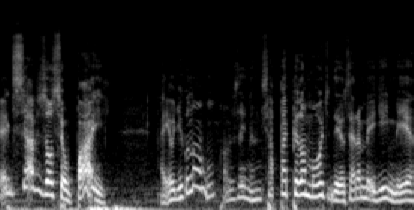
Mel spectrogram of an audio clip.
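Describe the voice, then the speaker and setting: His pitch high and swinging very widely, a man speaks in an animated tone. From Brazil, Fortaleza, Ceará. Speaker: entrepreneur and inventor. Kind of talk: radio interview, storytelling. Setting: radio studio.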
